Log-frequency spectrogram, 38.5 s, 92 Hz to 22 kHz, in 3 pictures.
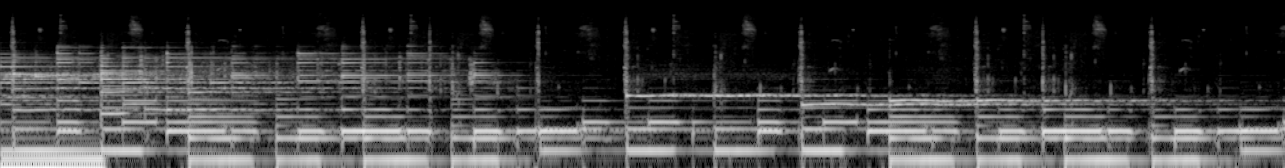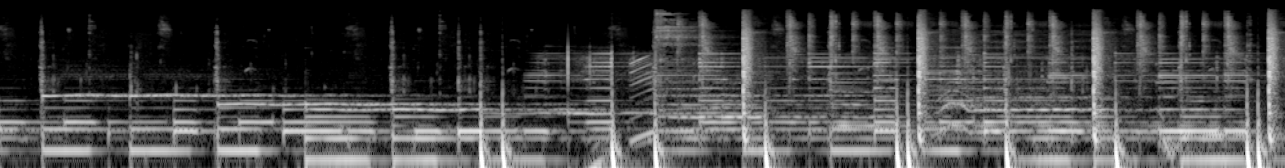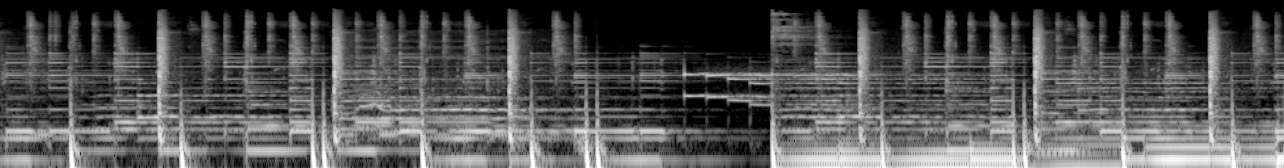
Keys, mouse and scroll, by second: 0.2 ctrl+s, 0.6 ctrl+z, 1.4 ctrl+z, 4.5 ctrl+shift+click, 6.2 ctrl+shift+click, 7.8 ctrl+shift+click, 14.1 ctrl+z, 15.5 ctrl+shift+click, 19.3 ctrl+shift+click, 21.2 ctrl+shift+click, 33.2 ctrl+shift+click.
